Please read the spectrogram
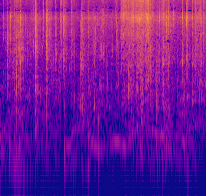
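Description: Gift-wrapping paper rustling and crinkling as hands handle a wrapped present and start to open it, a dense run of quick, irregular crackles.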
